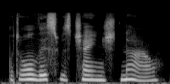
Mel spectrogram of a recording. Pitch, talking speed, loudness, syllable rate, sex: 210 Hz, 210 wpm, -19 LUFS, 4.5 syllables/s, female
